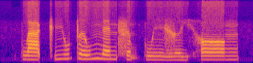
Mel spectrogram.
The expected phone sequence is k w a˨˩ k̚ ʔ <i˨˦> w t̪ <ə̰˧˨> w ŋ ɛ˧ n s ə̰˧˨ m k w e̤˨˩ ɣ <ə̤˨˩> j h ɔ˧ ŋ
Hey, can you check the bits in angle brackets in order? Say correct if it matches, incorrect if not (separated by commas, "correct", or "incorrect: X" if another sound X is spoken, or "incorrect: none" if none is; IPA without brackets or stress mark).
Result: correct, incorrect: ə˨˦, correct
